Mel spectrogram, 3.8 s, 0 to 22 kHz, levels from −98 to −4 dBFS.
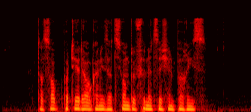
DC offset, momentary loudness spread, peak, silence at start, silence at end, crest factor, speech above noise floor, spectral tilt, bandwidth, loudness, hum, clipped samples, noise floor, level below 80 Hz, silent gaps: under 0.1%; 7 LU; -32 dBFS; 0.55 s; 0.7 s; 16 dB; 37 dB; -6 dB/octave; 11.5 kHz; -47 LUFS; none; under 0.1%; -83 dBFS; -70 dBFS; none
